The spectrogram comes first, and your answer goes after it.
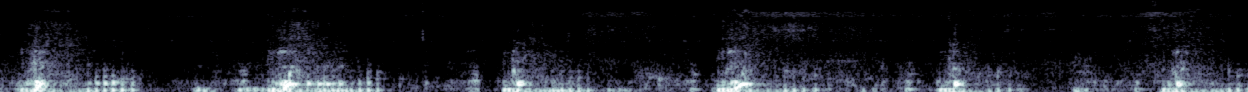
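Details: Lions at a carcass in the Indian bush growl, snarl and roar while feeding, with deep rasping bursts roughly once a second and low rumbling between them.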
